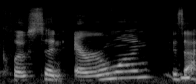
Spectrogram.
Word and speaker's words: Erewhon: that your office was like close to an Erewhon. Is that how you say it? Erewhon?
